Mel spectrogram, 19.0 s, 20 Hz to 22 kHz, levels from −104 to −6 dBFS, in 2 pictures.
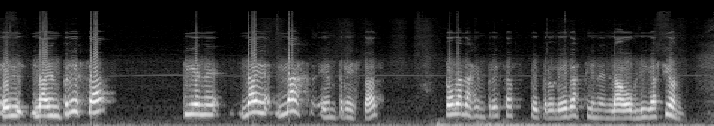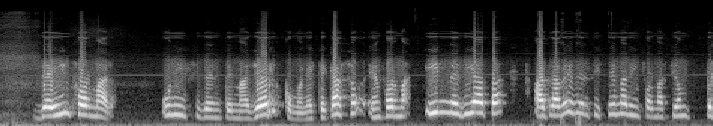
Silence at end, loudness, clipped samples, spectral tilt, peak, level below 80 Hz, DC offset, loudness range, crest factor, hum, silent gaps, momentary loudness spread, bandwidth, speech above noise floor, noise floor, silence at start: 0 s; -20 LUFS; under 0.1%; -5 dB/octave; -6 dBFS; -50 dBFS; under 0.1%; 4 LU; 14 dB; none; none; 14 LU; 9.2 kHz; 37 dB; -56 dBFS; 0 s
